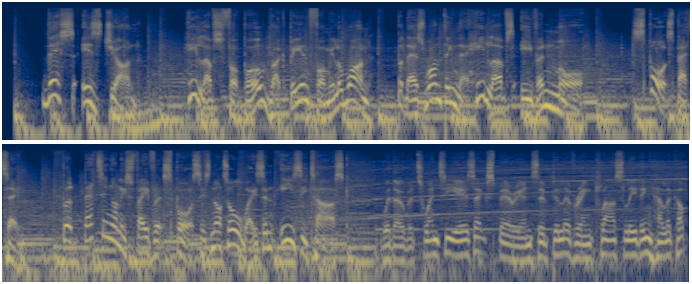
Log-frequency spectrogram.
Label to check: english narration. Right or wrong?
Wrong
